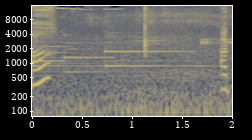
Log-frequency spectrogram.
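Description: Mobile phone ringtone playing a simple electronic melody of held notes that step from pitch to pitch. A girl's short "aa" comes at the start, and a single sharp click falls about a second in.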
